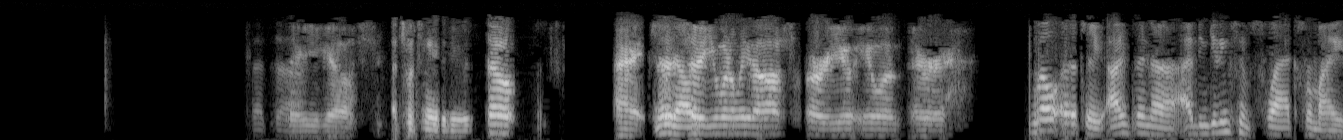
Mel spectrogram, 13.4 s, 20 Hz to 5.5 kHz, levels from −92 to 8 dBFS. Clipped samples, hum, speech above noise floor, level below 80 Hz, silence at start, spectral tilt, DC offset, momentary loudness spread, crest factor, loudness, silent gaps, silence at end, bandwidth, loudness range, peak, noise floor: under 0.1%; none; 64 dB; -64 dBFS; 2.55 s; -8.5 dB/octave; under 0.1%; 15 LU; 22 dB; -20 LUFS; none; 0 s; 4.2 kHz; 14 LU; 0 dBFS; -84 dBFS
